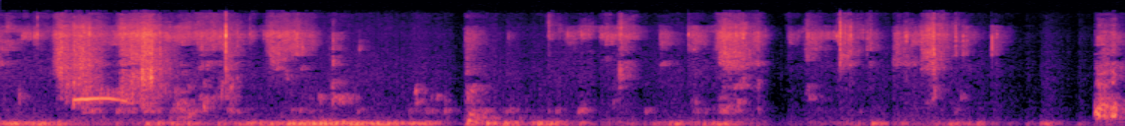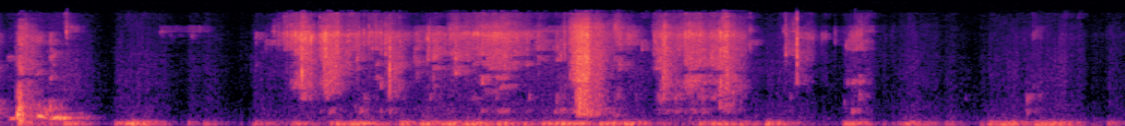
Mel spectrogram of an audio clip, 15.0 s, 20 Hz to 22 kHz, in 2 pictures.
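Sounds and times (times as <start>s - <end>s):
crunching and chewing: 3.6s - 6.8s, 9.2s - 13.4s.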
